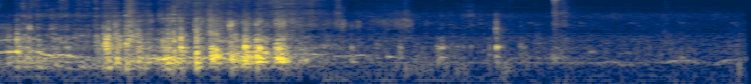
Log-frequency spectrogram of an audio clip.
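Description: Puppies making play-fighting noises, short yaps and growls, busiest from about one to two seconds in, then a few scattered small sounds.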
